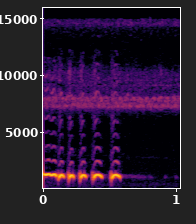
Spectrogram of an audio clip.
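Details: A zebra dove (perkutut) sings, used as a lure for local doves: a mellow opening coo breaks into four quick, stuttering notes within half a second, over a faint steady high hiss.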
